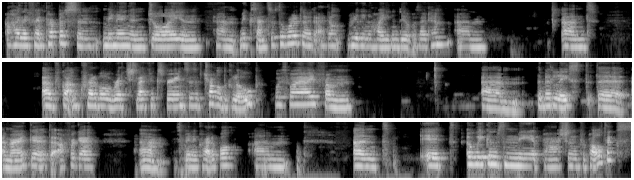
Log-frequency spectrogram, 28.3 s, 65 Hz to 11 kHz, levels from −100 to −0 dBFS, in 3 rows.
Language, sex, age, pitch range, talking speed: English, female, 20-39, 185-230 Hz, 135 wpm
